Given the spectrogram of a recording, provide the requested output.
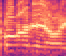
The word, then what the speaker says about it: Bardill: Yeah, Bardill.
